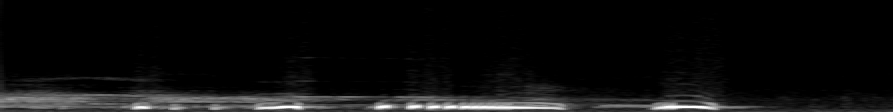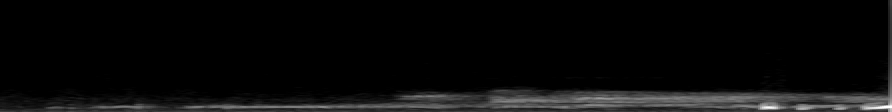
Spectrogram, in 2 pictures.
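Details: Spotted dove, 'giọng thổ' song style, delivers one complete phrase: soft lead-in notes, a mellow coo, a rapid burry trill and a closing hollow coo, then a quiet gap before the next phrase starts. Faint chatter from other birds underneath.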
